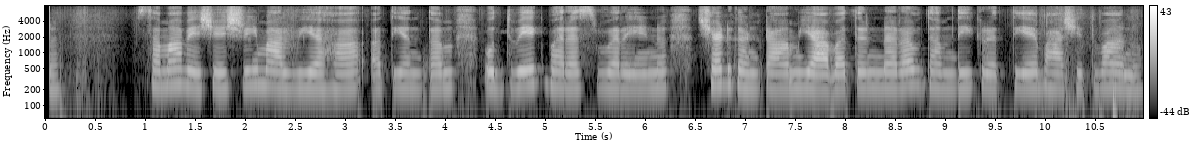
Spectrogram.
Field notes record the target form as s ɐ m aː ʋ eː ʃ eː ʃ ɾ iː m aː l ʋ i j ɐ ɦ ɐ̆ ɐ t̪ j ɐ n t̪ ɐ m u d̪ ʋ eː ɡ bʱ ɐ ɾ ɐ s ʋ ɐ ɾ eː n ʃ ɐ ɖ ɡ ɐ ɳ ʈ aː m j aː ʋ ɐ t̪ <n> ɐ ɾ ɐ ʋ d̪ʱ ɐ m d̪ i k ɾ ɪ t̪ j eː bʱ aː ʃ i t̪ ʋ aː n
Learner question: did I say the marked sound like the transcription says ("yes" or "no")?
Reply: yes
